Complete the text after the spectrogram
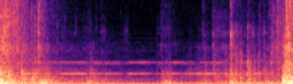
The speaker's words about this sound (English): I hear a thud on my window.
